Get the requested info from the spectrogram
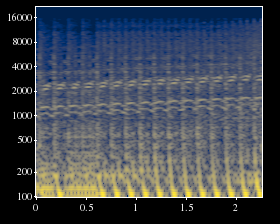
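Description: Electronic psytrance build-up: a rapid, evenly spaced drum roll with a low thump on each hit, under a slowly rising synth tone.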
